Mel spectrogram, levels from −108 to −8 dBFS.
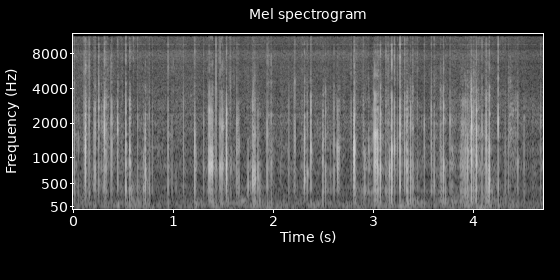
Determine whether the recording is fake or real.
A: fake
